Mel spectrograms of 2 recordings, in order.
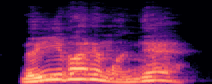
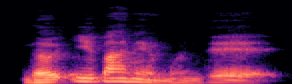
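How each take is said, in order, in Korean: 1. 이 구절은 빠르게 말하고, 소리가 서로 이어져요. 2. 이 구절은 느리고 신중한 속도로 말해요.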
